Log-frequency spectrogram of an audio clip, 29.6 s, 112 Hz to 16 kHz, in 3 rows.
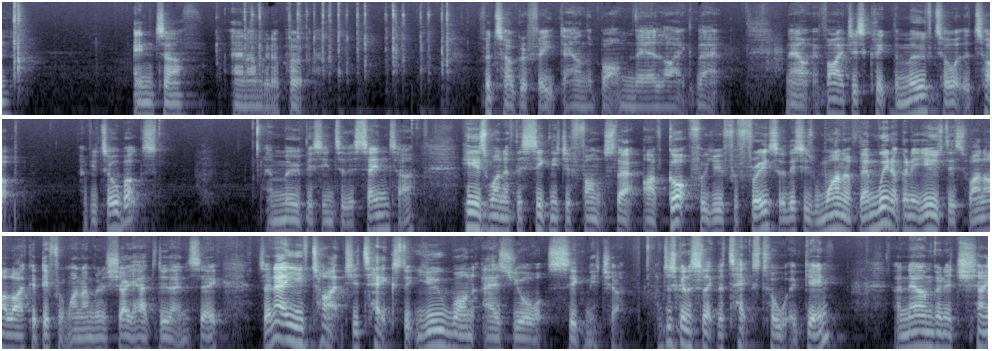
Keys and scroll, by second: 0.1 Return, 2.1-4.9 typing.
